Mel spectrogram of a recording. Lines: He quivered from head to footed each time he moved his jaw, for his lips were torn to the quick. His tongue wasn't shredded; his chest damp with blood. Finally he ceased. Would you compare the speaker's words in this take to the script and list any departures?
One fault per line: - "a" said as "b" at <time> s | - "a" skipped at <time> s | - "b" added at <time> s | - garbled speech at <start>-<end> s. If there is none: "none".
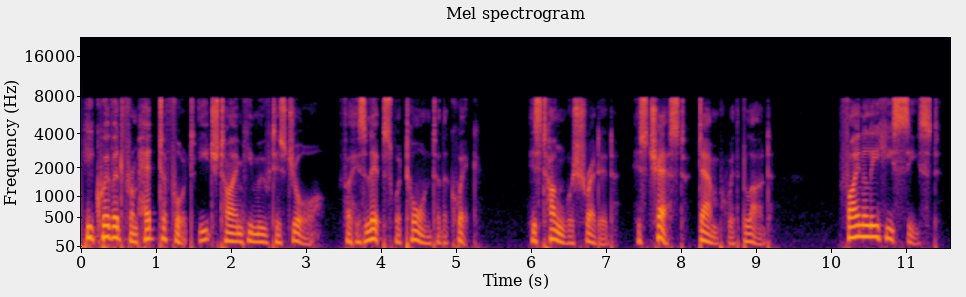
- "footed" said as "foot" at 1.1 s
- "wasn't" said as "was" at 6.5 s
